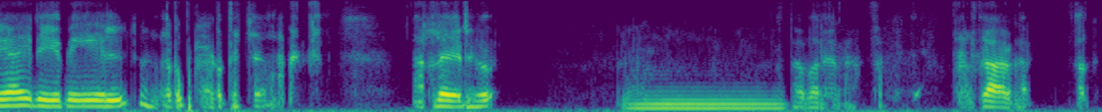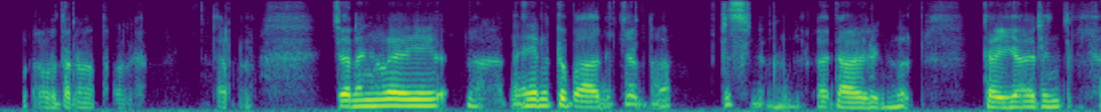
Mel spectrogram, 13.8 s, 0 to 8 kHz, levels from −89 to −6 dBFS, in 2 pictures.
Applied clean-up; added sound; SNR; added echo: neural diffusion model UNIVERSE++.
